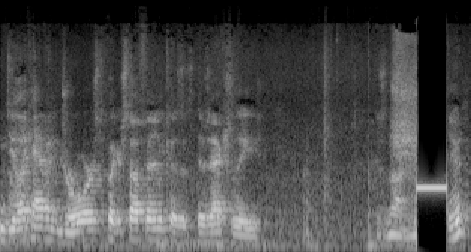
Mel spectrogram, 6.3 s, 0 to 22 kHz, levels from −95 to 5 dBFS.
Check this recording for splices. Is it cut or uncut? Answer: uncut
